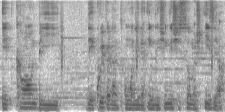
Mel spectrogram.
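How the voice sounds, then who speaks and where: A man's voice: lowish voice, level tone, brisk, roomy sound, over music. A man who grew up speaking French, with a slight French accent, chatting casually as co-host and often restarting his sentences. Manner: repeats himself, restarts often. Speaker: podcast co-host. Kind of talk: casual chat.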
